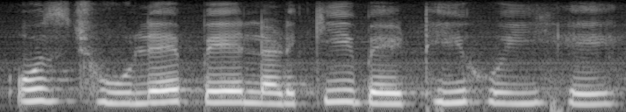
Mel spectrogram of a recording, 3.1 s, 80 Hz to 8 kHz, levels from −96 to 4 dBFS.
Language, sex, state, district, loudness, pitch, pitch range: Hindi, female, Madhya Pradesh, Bhopal, -14 LUFS, 265 Hz, 245-280 Hz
